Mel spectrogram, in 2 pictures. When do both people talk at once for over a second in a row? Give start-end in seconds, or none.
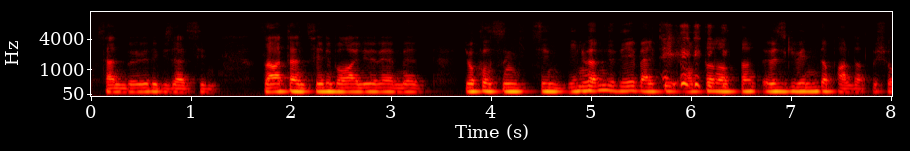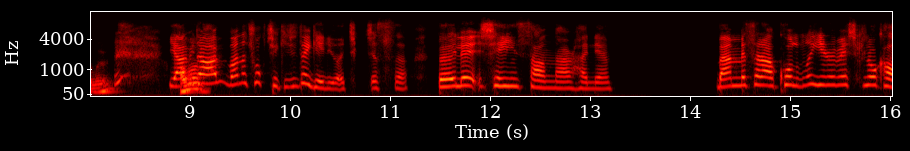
none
